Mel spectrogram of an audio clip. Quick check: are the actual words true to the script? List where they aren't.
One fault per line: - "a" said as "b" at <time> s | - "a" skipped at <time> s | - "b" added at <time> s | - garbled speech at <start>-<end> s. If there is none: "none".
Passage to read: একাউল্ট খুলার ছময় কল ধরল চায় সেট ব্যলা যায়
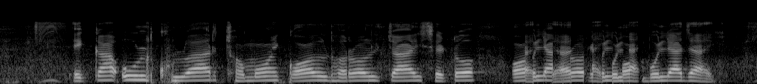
- garbled speech at 5.1-6.4 s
